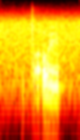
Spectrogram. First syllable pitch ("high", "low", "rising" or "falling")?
high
